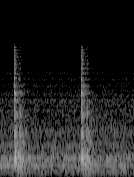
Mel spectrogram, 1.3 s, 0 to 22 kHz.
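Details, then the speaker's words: Kroak TB2 8 kW 12 V diesel heater in a case, on first startup in a basement workshop with the fuel line still filling; crisp single clicks about every two-thirds of a second over a soft fan hum: the dosing pump clicking normally. "You can now hear the pump. The clicking of the pump is clearly audible."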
